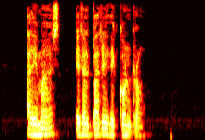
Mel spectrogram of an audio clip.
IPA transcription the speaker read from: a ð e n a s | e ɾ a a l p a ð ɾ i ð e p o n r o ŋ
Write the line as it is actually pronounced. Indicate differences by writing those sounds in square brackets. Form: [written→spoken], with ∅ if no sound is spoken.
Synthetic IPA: a ð e [n→m] a s | e ɾ a [a→e] l p a ð ɾ [i→e] ð e [p→k] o n r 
